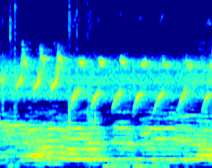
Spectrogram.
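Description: A small bird chirping in a quick series of short, high notes, about five a second.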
